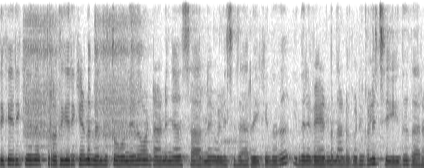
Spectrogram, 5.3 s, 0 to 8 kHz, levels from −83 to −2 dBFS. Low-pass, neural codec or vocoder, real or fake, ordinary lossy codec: none; none; real; none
